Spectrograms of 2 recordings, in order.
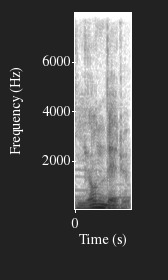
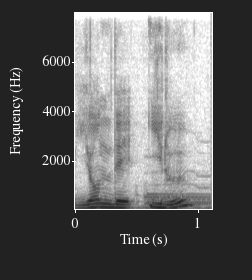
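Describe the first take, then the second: First: The 'i' after 'te' is dropped. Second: The 'i' after 'te' is pronounced. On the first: "many Japanese people just don't say the i" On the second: "which is usually there"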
